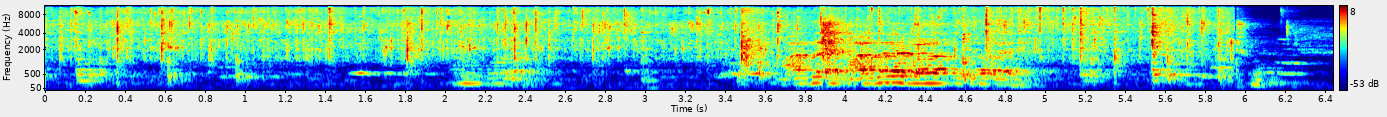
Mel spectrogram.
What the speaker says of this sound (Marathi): छानपैकी आपण तेलावरती भाजून घेऊया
